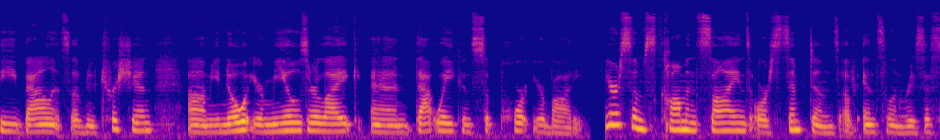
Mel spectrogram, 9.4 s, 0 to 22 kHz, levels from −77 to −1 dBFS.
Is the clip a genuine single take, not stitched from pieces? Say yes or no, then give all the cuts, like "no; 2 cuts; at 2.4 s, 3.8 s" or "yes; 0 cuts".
no; 1 cut; at 5.9 s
